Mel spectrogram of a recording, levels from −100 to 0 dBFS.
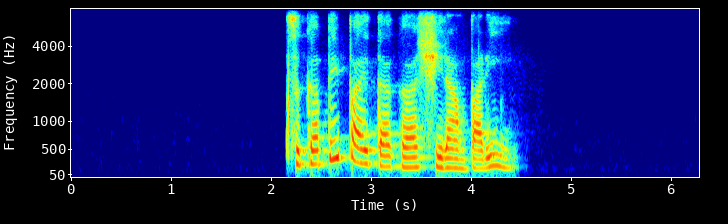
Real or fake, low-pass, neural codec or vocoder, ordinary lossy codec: real; 7.2 kHz; none; Opus, 16 kbps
